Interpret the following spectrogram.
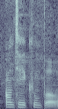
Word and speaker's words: Antetokounmpo: Antetokounmpo.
